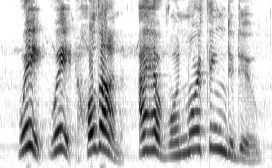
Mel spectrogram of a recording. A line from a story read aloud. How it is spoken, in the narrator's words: Packy shouted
